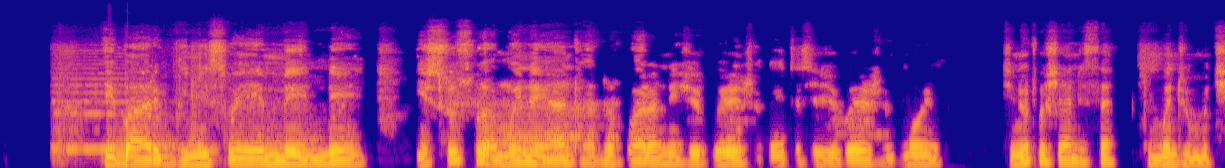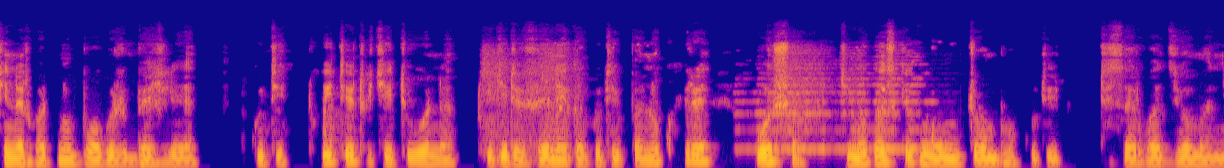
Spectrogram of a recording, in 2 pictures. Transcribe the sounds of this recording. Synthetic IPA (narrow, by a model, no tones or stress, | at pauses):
iɓaɾiɡʱwiɲiso̞je̞me̞neisusuɦamwe̞neantʰuanorwaɾane̞ʐirwe̞re̞ʐakaitase̞ʐirwe̞re̞ʐemo̞ːjo̞ | tino̞to̞ʃandisanimwe̞nʐimut͡ʃinarwatino̞p̬uwakuʐibʱe̞ʒle̞ja | kutitoite̞tut͡ʃitio̞natwit͡ʃitive̞ne̞kakutipano̞kwiɾeɦo̞ʃatino̞kwas̬i̥kekumwe̞mito̞mbo̞kuti | ti̥sarwad͡ziwamania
